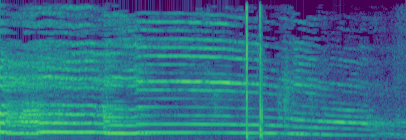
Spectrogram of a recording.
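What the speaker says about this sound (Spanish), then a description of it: "Ese canto del gallo" A rooster crows once in a long, drawn-out call nearby, with a couple of sharp clicks partway through.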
